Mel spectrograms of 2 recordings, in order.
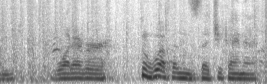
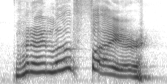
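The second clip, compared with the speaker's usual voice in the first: put-on very high, slow, drawn-out childlike yell; 14 semitones higher than usual. Imitating a game enemy's voice line when set on fire: imitating a childlike yell. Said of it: "just childlike almost voice".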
